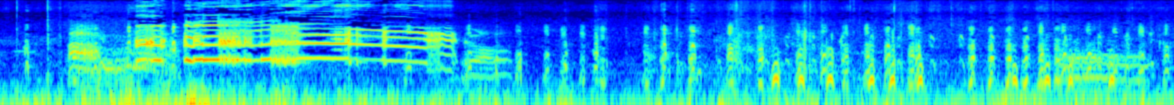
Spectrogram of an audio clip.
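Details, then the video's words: Bantam Phoenix cockerel crowing a drawn-out, wavering cock-a-doodle-doo of about two seconds over a noisy background, then soft repeated clucks and clattering. "More Crows - Bantam Phoenix"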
